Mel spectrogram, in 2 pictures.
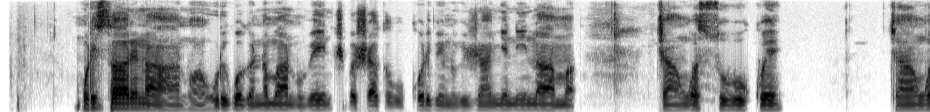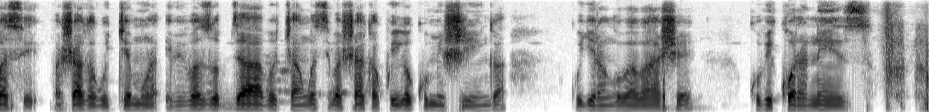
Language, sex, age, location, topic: Kinyarwanda, male, 25-35, Musanze, government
